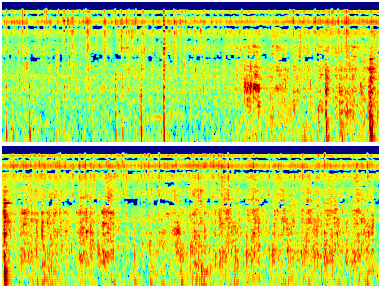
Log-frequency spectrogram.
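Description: Onion and garlic-ginger paste frying in oil in a pot as spices are added and stirred in. A steady sizzle runs under the scattered clicks and scrapes of a spoon against the pot.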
